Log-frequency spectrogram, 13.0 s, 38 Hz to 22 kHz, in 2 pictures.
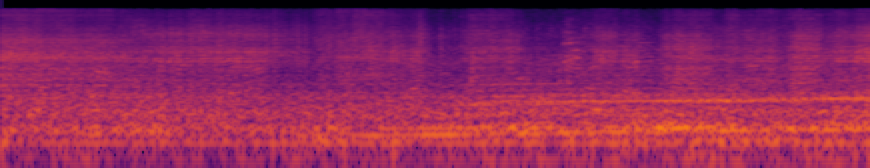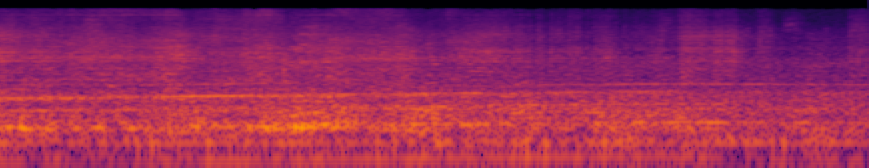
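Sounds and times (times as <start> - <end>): tram rumble: 0.0 - 13.0.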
